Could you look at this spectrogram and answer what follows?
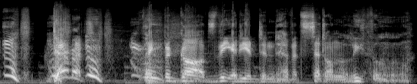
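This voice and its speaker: A man voicing a commanding, impatient old wolf villain with a rough gravelly voice, barking curt orders in a visual novel drama. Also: mid-range voice, huge pitch swings, measured pace, sharp tone, faint music behind, heavily acted. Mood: furious.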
